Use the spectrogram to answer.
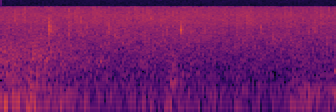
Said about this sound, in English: the thunder noises are getting a little bit loud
